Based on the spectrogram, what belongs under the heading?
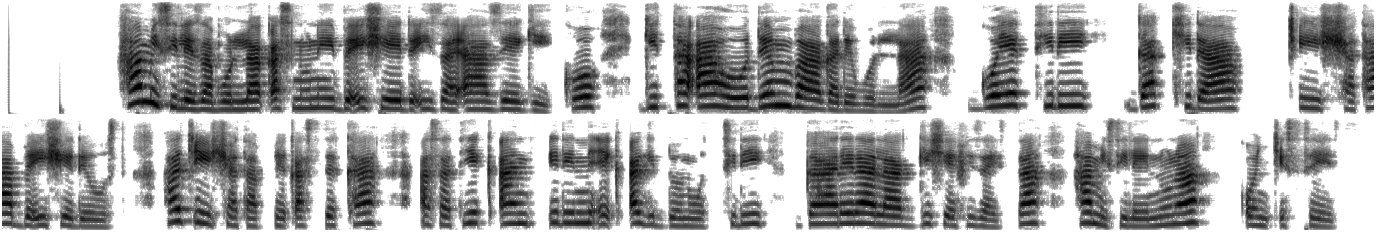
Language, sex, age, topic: Gamo, female, 18-24, agriculture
